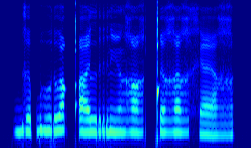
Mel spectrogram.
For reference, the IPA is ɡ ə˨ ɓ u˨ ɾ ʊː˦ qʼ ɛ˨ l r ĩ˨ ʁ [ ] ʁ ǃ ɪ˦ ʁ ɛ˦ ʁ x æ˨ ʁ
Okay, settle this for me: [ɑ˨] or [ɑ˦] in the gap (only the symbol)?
ɑ˦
